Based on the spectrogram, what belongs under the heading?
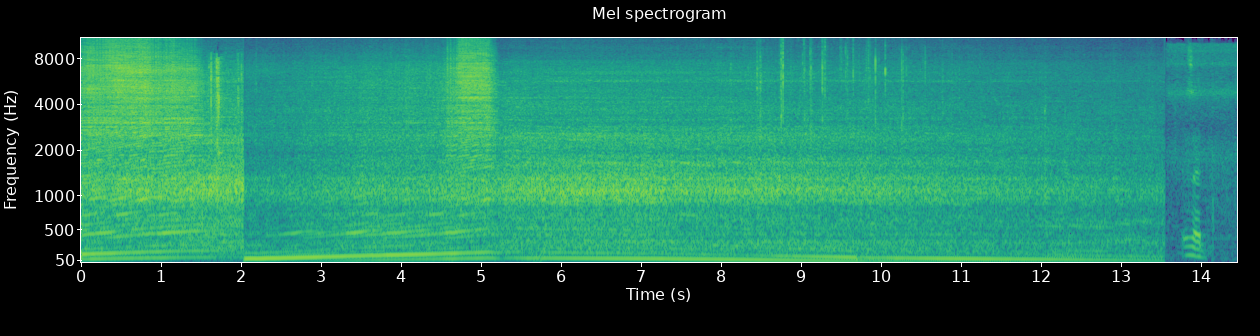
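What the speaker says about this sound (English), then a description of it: "This is a BMW E46 M3, 2004 model." A 2004 BMW E46 M3 engine revs up and down repeatedly, loud and close, with rising and falling pitch sweeps before cutting off near the end.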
